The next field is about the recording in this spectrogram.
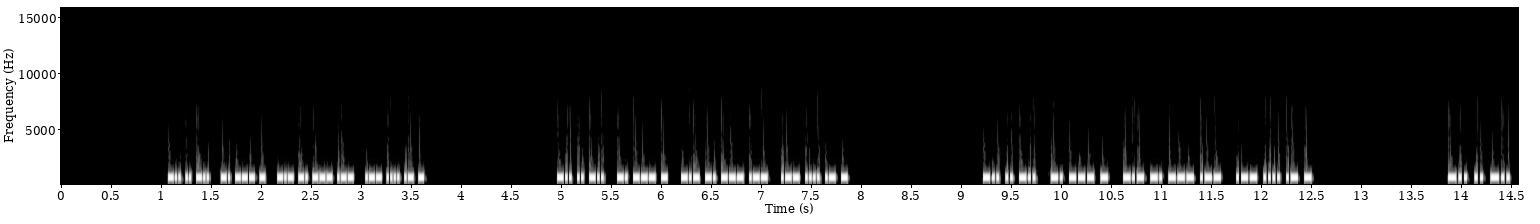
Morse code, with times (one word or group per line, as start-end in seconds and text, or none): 1.1-1.5 DID
1.6-2.0 NOT
2.2-2.9 KNOW
3.0-3.6 WHAT
5.0-5.4 DID
5.6-6.1 NOT
6.2-7.1 KNOW
7.2-7.9 WHAT
9.2-9.7 DID
9.9-10.5 NOT
10.6-11.6 KNOW
11.8-12.5 WHAT
13.9-14.5 DID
